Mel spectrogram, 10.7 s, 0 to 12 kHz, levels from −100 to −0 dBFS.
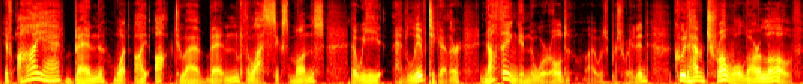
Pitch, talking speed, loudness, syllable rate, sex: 115 Hz, 180 wpm, -22 LUFS, 4.3 syllables/s, male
